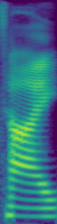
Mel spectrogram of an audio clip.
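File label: "caai6", Cantonese; google B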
